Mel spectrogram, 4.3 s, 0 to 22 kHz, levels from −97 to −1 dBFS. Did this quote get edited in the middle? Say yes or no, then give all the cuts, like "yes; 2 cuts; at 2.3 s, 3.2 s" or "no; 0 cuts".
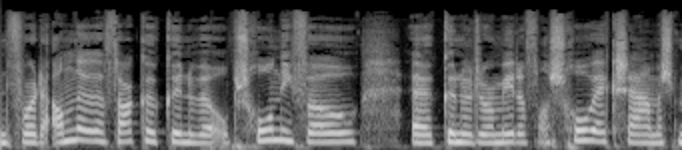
no; 0 cuts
